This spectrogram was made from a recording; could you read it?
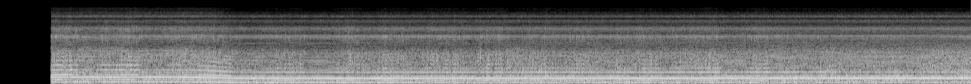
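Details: Model aircraft in flight: steady motor drone dropping slightly in pitch with a buzzy edge when climbing or hard banking, like elastic bands vibrating; owner suspects wing lifting from fuselage, wings not visibly flexing; cause unknown.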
